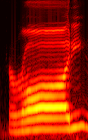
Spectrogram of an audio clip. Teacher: را کی ساؤنڈ باریک لائٹ ہوگی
